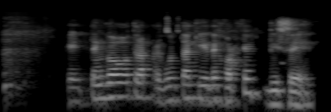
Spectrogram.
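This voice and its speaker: A man's voice: on the high side, slow. Man moderating an online book talk. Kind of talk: reading audience questions, chatting. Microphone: video call.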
